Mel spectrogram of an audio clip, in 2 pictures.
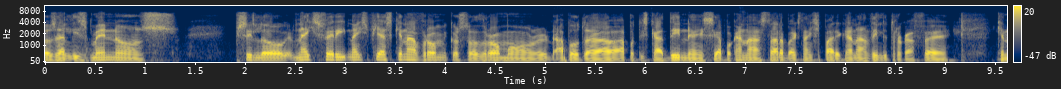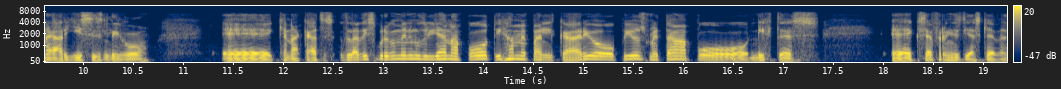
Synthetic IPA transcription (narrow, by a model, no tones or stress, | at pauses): ozɐlizme̞no̞s | psilo̞nɐe̞çi̥sfe̞ɾinɐeçispçɐsi̥ce̞nɐvɾo̞miko̞st̪o̞ðɾo̞mo̞ɐ̰pot̪ːpo̞t̪iskɐd̪ine̞siɐpokɐnɐst̪ɐɾbɐksnɐeçi̥spɐɾikɐenɐðilit̪ɾo̞kɐfe̞ce̞nɐːɾʝisizliɣo̞ | ece̞nɐkɐt͡si̥sðilɐðist̪ibɾo̞iɣume̞nimuðuʎɐnɐpo̞ot̪iixɐme̞pɐlikɐɾio̞ːpio̞zme̞t̪ɐːpo̞nixt̪e̞s | ekse̞fe̞ɾinizðiɐsce̞ðɐ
